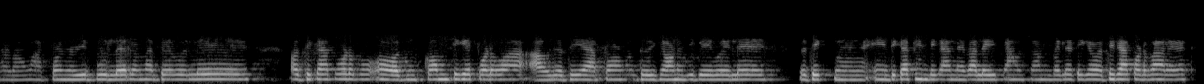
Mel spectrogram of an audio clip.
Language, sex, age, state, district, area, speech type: Odia, female, 30-45, Odisha, Sambalpur, rural, conversation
